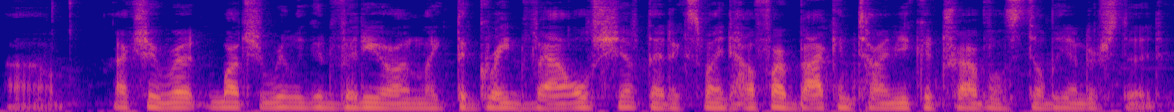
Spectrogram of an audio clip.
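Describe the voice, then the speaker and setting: A man's voice: mid-range voice, level tone, fast talker. Rambling man running a tabletop game. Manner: rambling and chatty, many fillers and restarts. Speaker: game master. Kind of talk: narrating a tabletop horror campaign.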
